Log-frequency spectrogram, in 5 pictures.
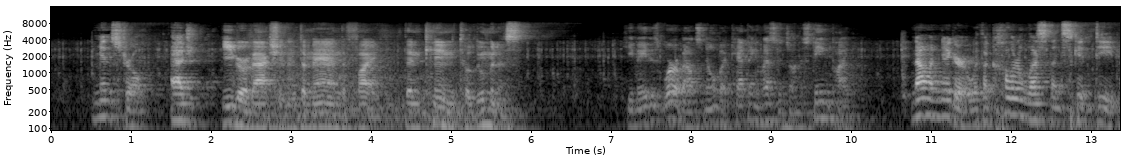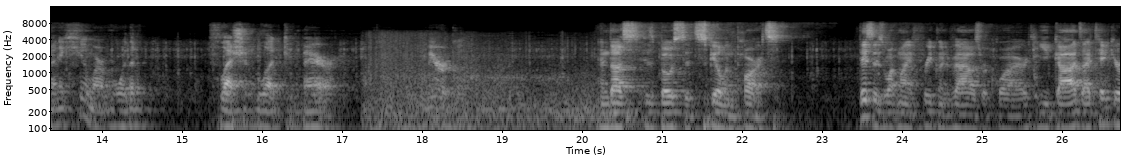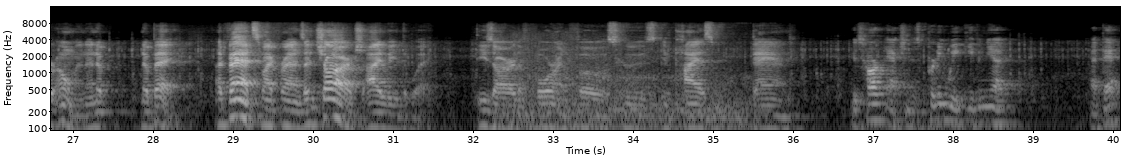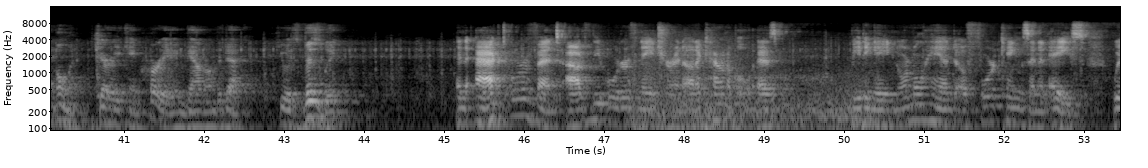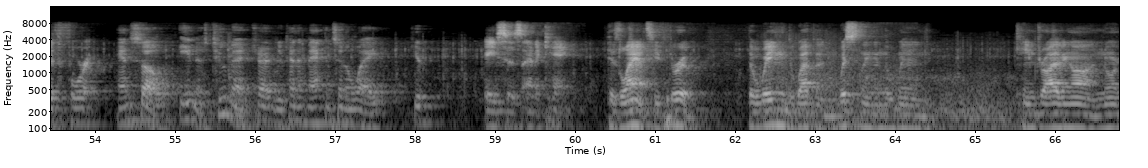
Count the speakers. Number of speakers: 3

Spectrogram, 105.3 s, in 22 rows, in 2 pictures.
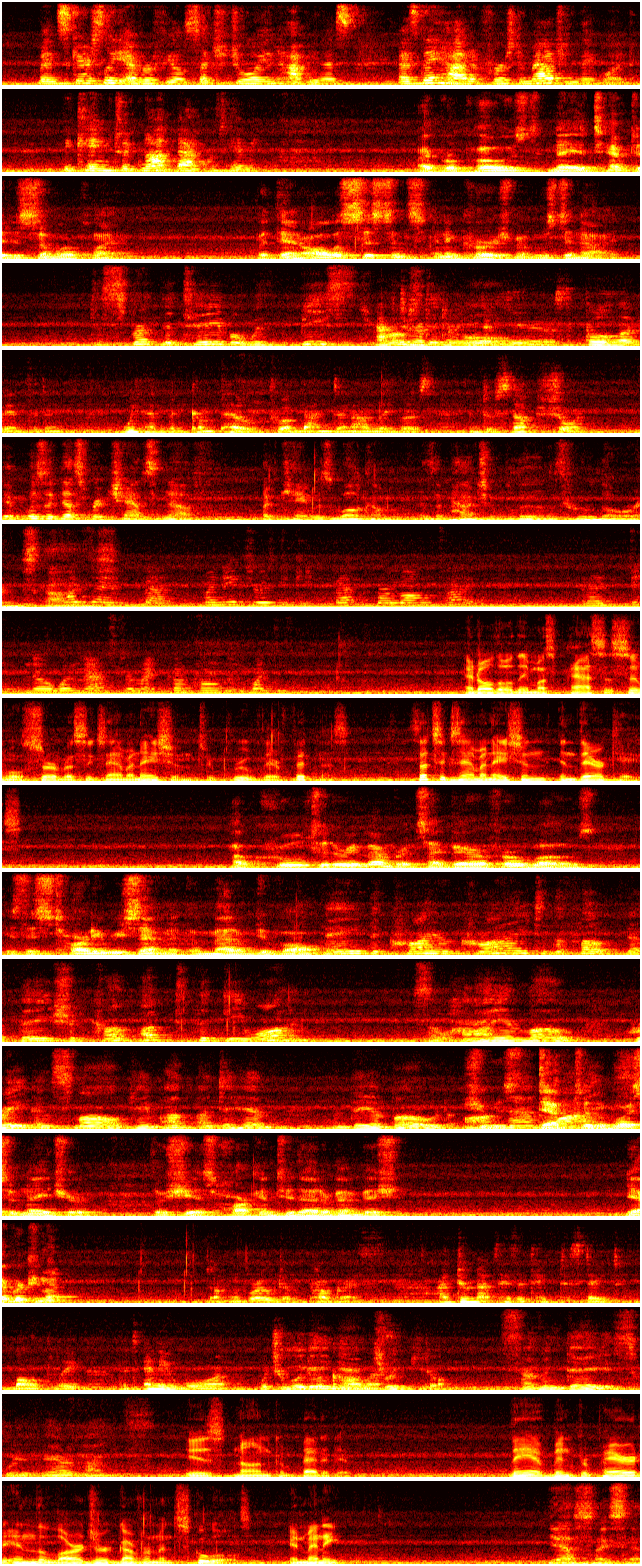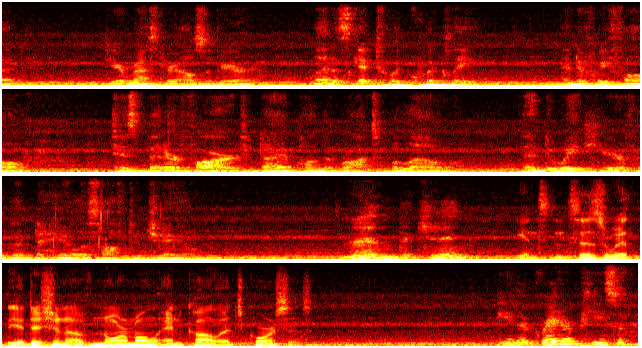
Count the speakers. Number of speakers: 7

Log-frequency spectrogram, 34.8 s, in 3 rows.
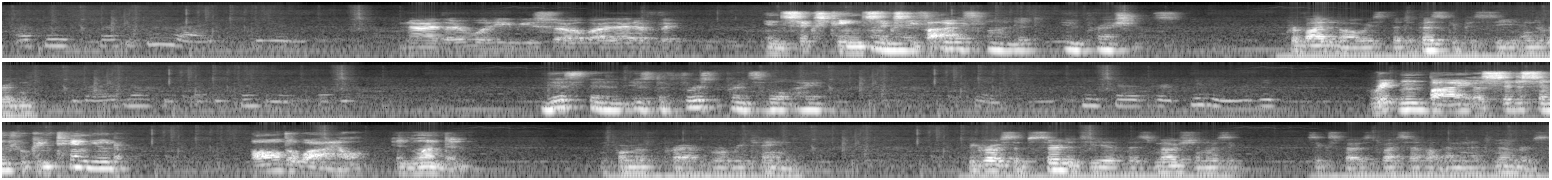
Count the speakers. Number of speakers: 5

